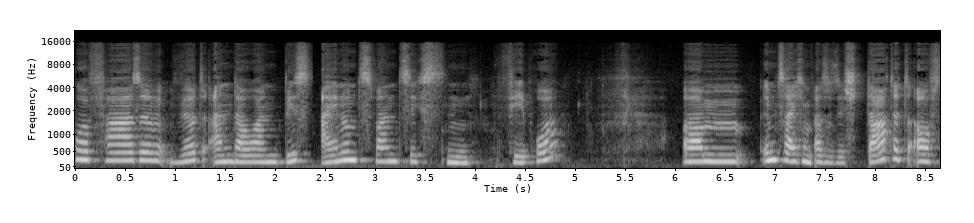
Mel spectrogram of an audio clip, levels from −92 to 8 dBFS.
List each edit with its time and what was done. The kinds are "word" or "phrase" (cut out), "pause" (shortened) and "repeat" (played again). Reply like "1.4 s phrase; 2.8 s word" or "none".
2.4 s word; 6.8 s pause; 7.4 s word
